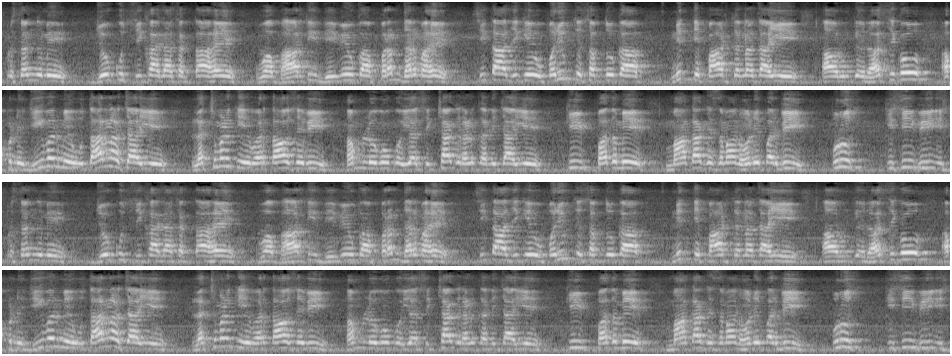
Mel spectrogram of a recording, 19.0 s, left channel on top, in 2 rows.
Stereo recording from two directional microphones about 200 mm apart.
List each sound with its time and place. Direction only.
0.2 s speech: 25° left (ahead or behind)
